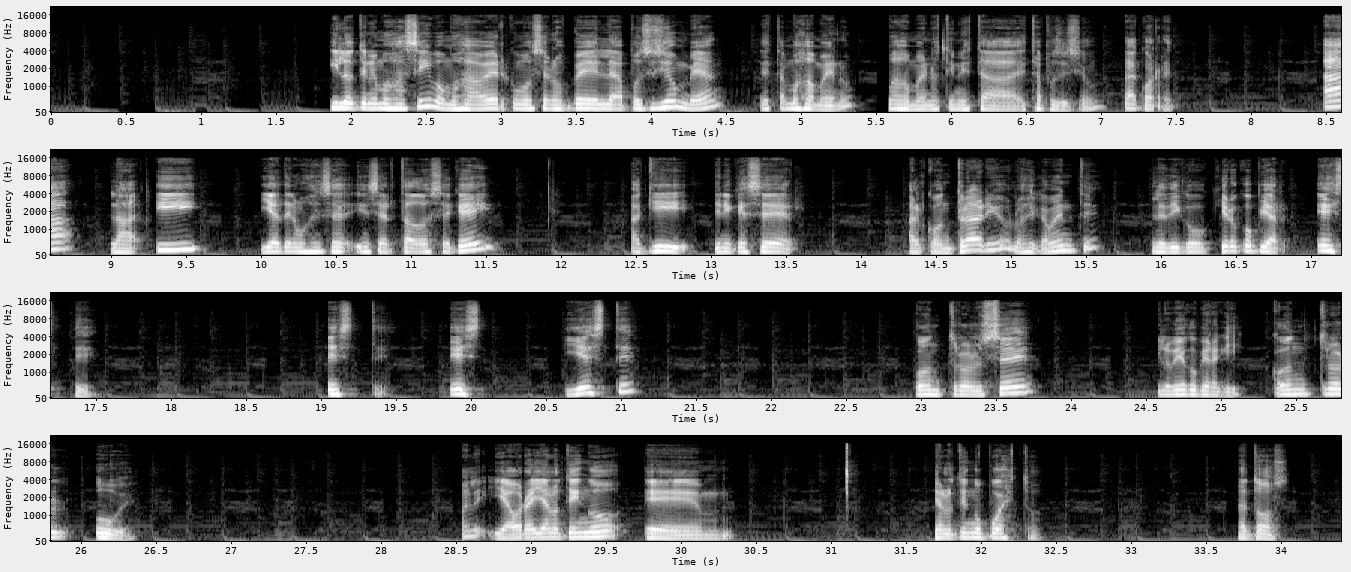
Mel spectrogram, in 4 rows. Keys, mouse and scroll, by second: 1.1 right click, 1.3 ctrl+KP_3, 3.4-4.8 drag, 8.3 a, 9.3 i, 12.6-15.8 drag, 15.8 shift+right click, 15.8-16.2 scroll down 1, 16.2 middle click, 16.4 scroll up 2, 17.1-18.2 right drag, 18.2 middle click, 19.1 shift+right click, 20.2 middle click, 21.4 shift+right click, 23.4 ctrl+c, 24.4 click, 26.1 ctrl+v, 27.4-34.4 drag, 27.4 space.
